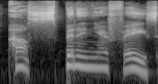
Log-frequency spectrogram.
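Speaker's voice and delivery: high, slow mocking kid voice; rude kid. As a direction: drawl the kid's threat up high. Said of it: "this young kid was like".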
